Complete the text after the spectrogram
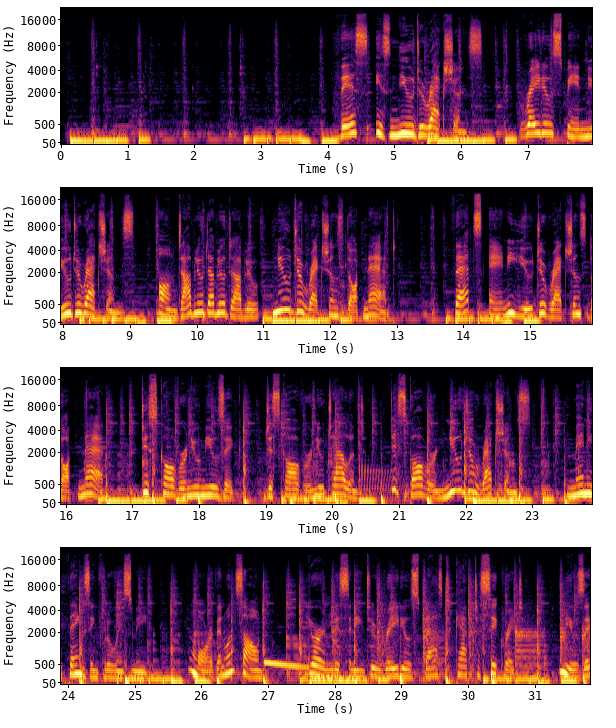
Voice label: English podcasts

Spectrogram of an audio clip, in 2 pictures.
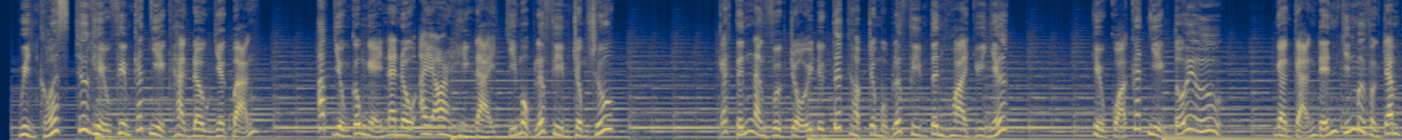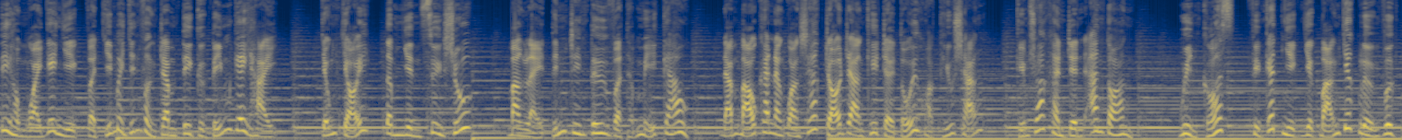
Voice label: vietnamese commercial; vietnamesischer männlicher Synchronsprecher

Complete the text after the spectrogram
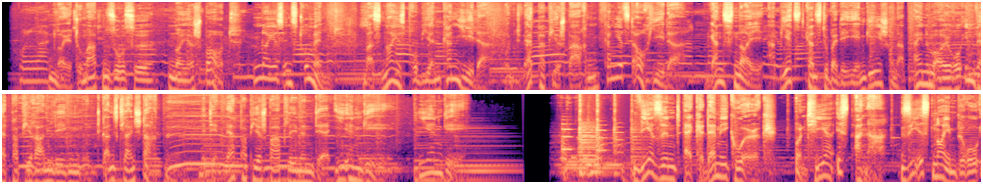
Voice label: german commercial; professioneller zweisprachiger Sprecher

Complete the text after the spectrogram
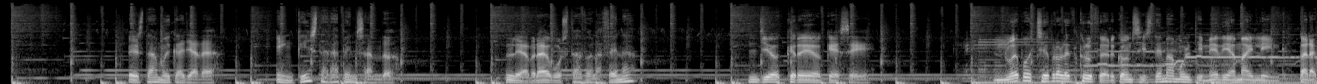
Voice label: spanish castilian commercial

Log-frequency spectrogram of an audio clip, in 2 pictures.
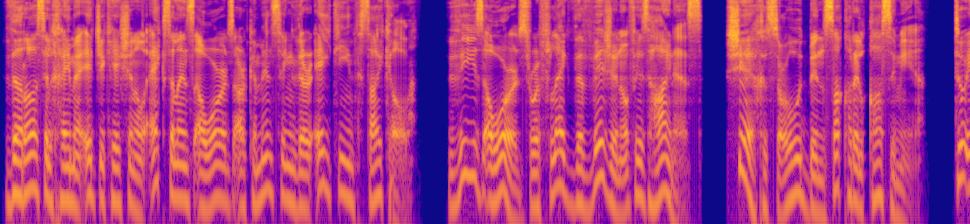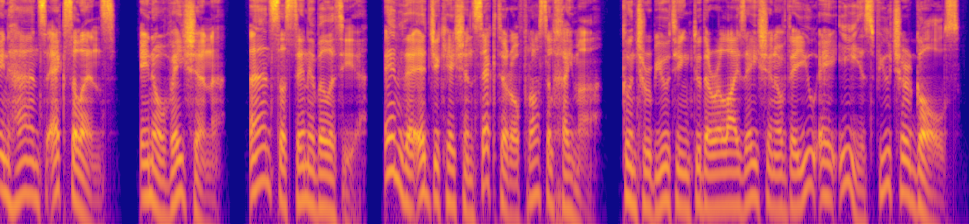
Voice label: english narration

